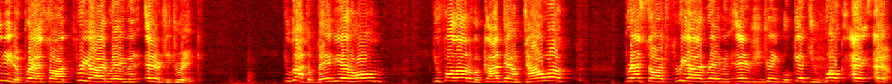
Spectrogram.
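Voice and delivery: very high, shouted, yelling voice. Doing a sponsor read for an energy drink on a podcast, yelling. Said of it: "Why are you yelling?".

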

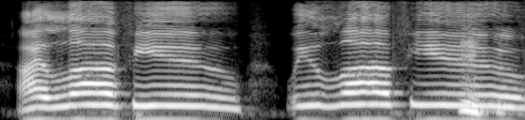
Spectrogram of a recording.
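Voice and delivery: very high, slow, drawn-out shouting. Recounting a woman a few rows back at a show, imitating her shouting. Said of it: "she's just shouting".

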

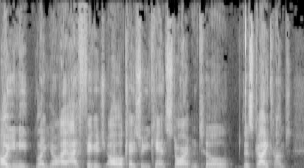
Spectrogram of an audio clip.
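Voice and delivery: plain

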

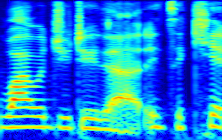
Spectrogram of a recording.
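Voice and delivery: ordinary delivery

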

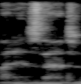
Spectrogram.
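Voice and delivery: very quiet, barely voiced whisper. Asking a companion in character about a strange creature: whispering quietly. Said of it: "whisper quietly".

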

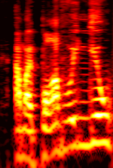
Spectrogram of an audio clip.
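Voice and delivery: put-on semi-Cockney Australian accent. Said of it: "semi-Cockney Australian guy that goes".

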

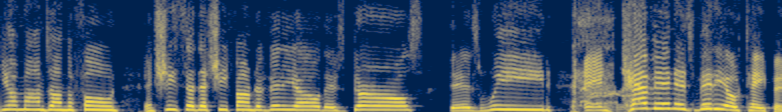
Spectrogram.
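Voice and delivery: put-on, very high, slow, deliberate, alarmed freaking-out voice. Retelling mom telling the cousin about a found video, imitating mom freaking out. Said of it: "she's freaking out".

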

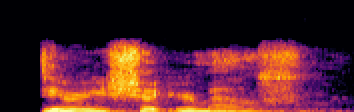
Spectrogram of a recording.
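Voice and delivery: sugary, sweet-toned voice. The game narrator voices a sudden unseen speaker on the stairs, sweet voice. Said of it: "a sweet voice suddenly says".

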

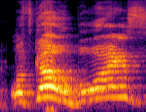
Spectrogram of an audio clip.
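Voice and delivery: loud Texas twang, pitched high. Asked by the other speaker for a good texas twang: texas twang. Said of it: "give me your good Texas twang".

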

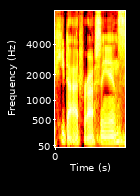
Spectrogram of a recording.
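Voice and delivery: put-on a little Southern accent. Quoting how she said it, in a slight Southern accent. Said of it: "a little Die Southern accent".

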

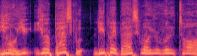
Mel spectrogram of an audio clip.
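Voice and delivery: put-on high, loud, eager kid voice. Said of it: "He was like".

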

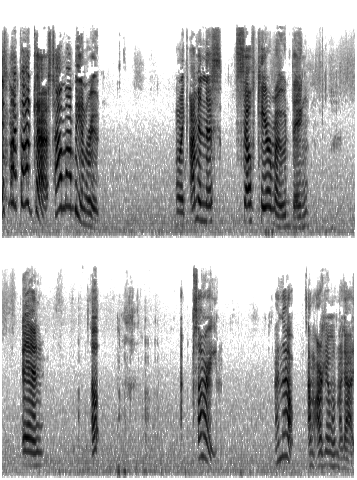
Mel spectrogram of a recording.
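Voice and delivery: speaking with mouth full. Host speaking on her own podcast, talking while chewing. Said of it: "I'm chewing".

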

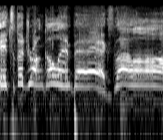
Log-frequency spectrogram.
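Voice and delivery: screaming host voice, high, slow and shouted.

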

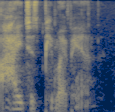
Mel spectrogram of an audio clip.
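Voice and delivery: whispered, barely voiced.

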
